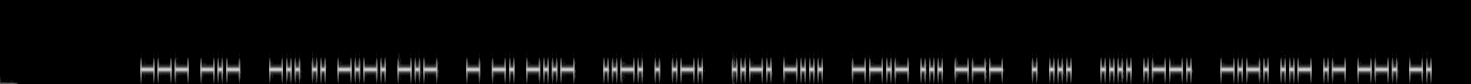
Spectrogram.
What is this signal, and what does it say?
Morse code, heard as a keyed tone, about 28 wpm, 700 Hz. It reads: OK DICK TNX FER FB QSO ES HP CUAGN
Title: Practice QSO - Exchange 4 - Ending - 28wpm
